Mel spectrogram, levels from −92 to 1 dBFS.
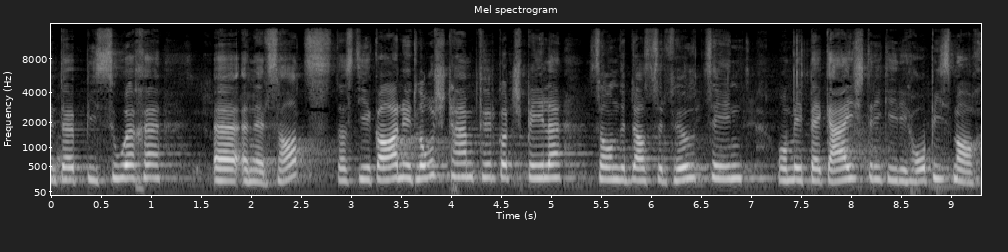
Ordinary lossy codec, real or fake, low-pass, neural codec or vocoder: none; real; 14.4 kHz; none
